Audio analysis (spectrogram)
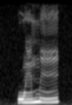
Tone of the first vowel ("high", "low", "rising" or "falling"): rising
